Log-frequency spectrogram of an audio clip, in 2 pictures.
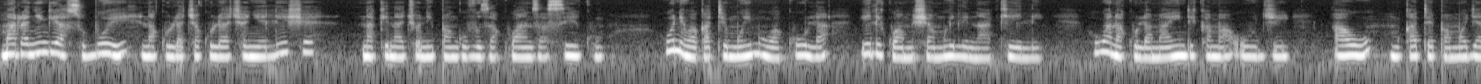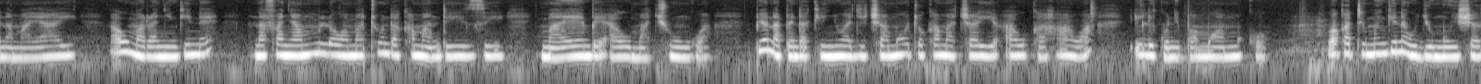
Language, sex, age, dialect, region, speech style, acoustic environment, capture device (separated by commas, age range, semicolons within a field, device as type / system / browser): Swahili, female, 25-34, Kenya - Mombasa, Kenya, focused, nature; silence, desktop / Windows / Chrome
